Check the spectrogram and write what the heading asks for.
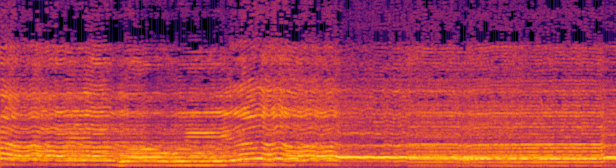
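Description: A male qari reciting the Quran in the melodic tajweed style, drawing out one syllable through wavering, ornamented turns that settle about halfway into a long held note.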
